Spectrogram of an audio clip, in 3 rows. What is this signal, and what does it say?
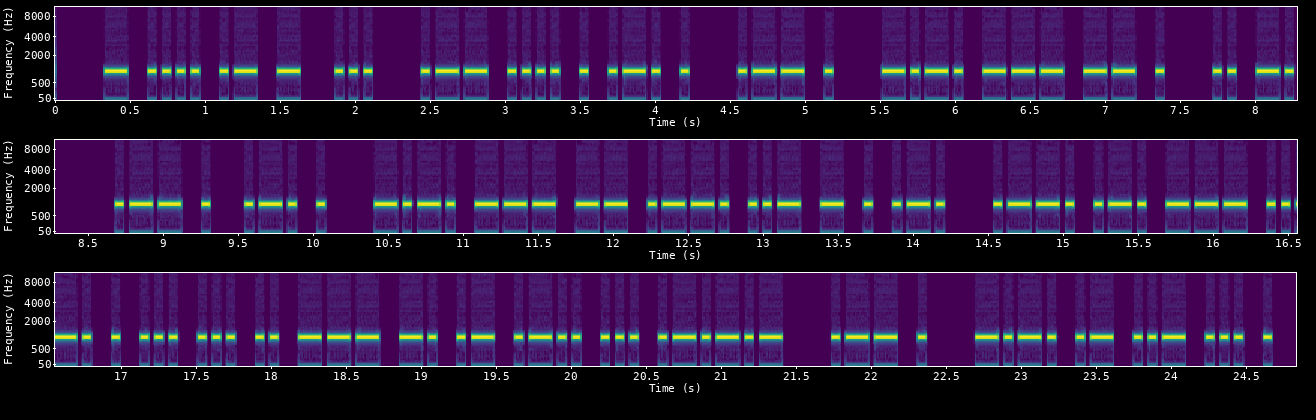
Morse code, heard as a keyed tone, about 25 wpm, 1000 Hz. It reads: THAT S WHERE WE COME IN WE RE COMPUTER PROFESSIONALS. WE CAUSE
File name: qotdfiles / 25wpm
